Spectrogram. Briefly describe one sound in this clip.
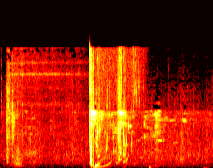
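A fishing line whizzes out as it is cast.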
